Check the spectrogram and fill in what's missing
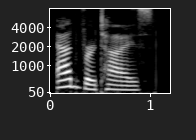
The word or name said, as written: advertised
